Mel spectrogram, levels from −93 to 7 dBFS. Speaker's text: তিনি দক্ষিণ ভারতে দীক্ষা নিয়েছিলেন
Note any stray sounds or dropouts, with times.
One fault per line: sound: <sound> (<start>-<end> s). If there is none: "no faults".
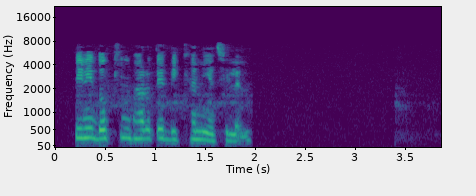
no faults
